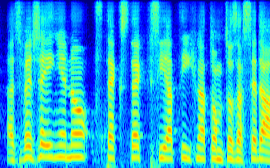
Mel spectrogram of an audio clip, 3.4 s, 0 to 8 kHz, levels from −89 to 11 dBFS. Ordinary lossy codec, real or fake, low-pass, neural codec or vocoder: none; fake; none; codec, 16 kHz, about 1 kbps, DyCAST, with the encoder's durations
